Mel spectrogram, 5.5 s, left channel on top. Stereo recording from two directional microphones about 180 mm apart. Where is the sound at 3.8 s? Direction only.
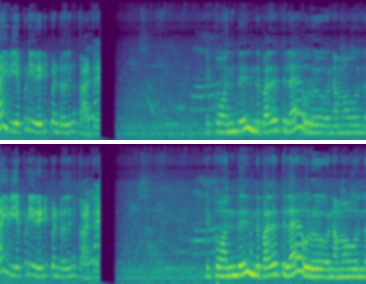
50° right (ahead or behind).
